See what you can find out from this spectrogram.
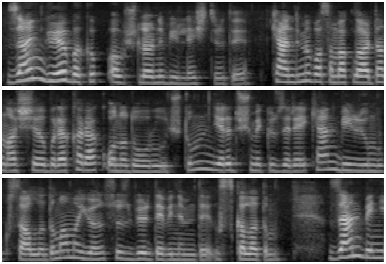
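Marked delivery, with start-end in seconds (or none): none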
